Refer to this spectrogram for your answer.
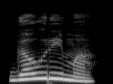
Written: ಗೌರಿಮ

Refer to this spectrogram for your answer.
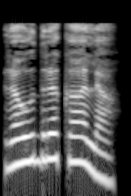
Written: ರೌದ್ರಕಾಲ

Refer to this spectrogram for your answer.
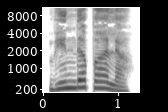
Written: ಭಿಂದಪಾಲ

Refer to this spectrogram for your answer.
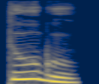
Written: ದೂಗು

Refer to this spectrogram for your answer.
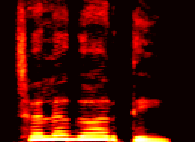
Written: ಚಲ್ಲಕಾರ್ತಿ

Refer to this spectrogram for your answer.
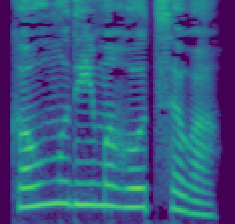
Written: ಕೌಮುದೀಮಹೋತ್ಸವ

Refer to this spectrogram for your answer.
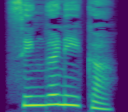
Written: ಶಂಖನಖ

